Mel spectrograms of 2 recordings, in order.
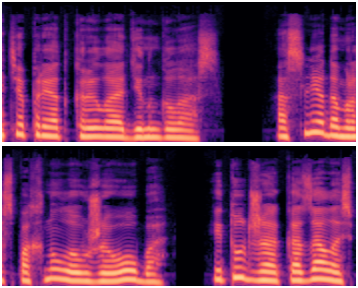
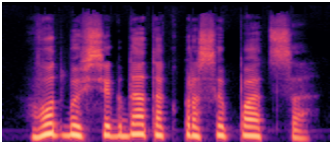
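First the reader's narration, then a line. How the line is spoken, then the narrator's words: Relaxed purring. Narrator (Russian): Промурлыкала я расслабленно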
